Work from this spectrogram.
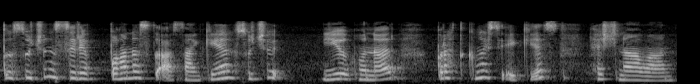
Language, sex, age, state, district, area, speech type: Kashmiri, female, 45-60, Jammu and Kashmir, Ganderbal, urban, spontaneous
